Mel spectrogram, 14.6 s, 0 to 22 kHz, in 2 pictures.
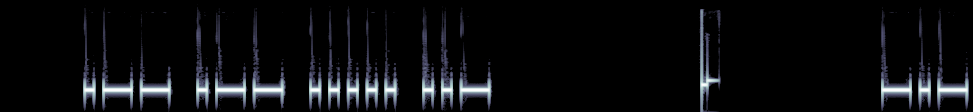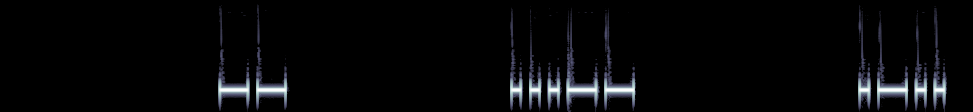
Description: Morse code, heard as a keyed tone, about 17 wpm, spaced as for 7 wpm, 700 Hz. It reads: WW5U KM3L
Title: USA Call Signs - 4 Characters - 8x Character Spacing - 17wpm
